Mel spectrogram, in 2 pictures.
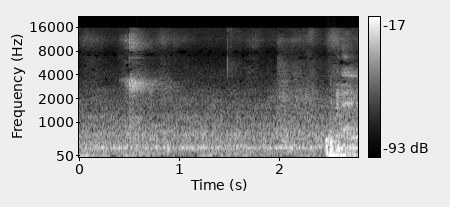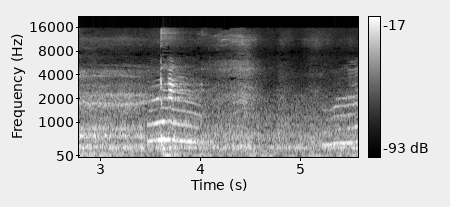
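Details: Kittens, described as cute and shown cleaning, possibly strays, with a quiet indoor recording: a faint meow around the middle, a clearer rising-then-falling harmonic meow after, and a short upward mew near the end over low background hiss.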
